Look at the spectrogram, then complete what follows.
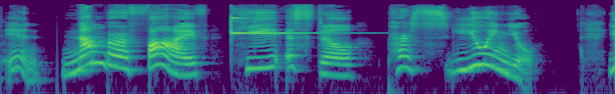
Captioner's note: bell chimes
